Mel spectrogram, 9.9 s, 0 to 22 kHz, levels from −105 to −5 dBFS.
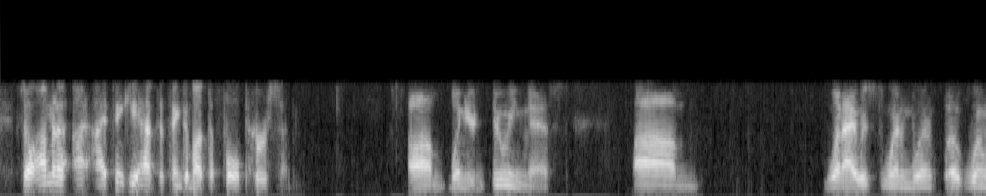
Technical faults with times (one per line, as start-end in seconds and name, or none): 0.00-9.87 AMR narrowband mobile codec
